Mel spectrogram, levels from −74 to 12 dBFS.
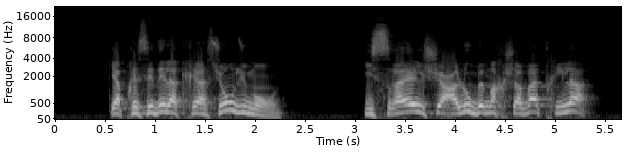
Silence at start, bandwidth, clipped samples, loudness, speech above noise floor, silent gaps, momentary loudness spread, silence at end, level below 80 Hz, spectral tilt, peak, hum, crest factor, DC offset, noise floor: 0.55 s; 13 kHz; under 0.1%; -20 LUFS; 49 dB; none; 9 LU; 0.35 s; -54 dBFS; -6.5 dB/octave; -6 dBFS; none; 14 dB; under 0.1%; -68 dBFS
